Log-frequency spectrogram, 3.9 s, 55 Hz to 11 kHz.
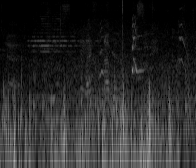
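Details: Toy poodle named Giovanni whimpering and crying during New Year fireworks at Taipei 101, recorded from a home building rooftop; thin high whines and yips rise and fall amid crowd chatter and the low rumble of firework bursts.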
